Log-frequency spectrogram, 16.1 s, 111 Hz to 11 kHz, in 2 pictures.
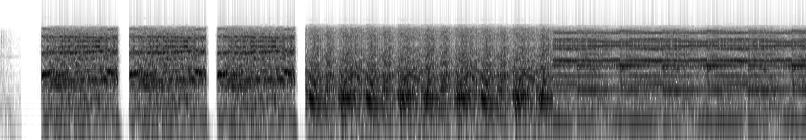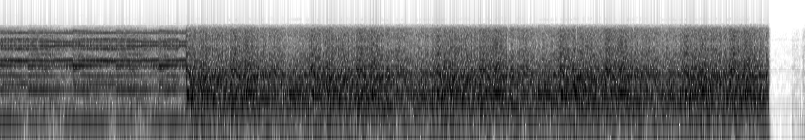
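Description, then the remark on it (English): Harsh, heavily distorted train-like noise from a 100 microfarad capacitor in series with a 1K resistor, fed into a computer line input: three short bursts, then a continuous loud clattering roar with a steady droning hum through the middle, ending abruptly. No one speaks. “The audio seems to be a very distorted series of train noises repeated every 30 seconds.”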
